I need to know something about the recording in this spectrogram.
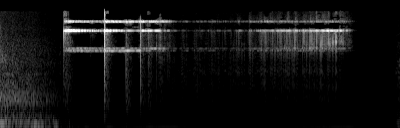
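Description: Short high-pitched metallic jingle with several sharp clicks, starting about half a second in and lasting about a second. After a brief silence, a fainter stretch of the same high ringing follows.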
